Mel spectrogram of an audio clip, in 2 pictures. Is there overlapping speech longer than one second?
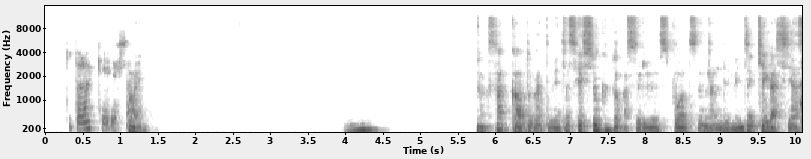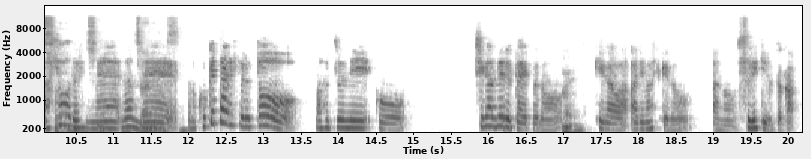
Yes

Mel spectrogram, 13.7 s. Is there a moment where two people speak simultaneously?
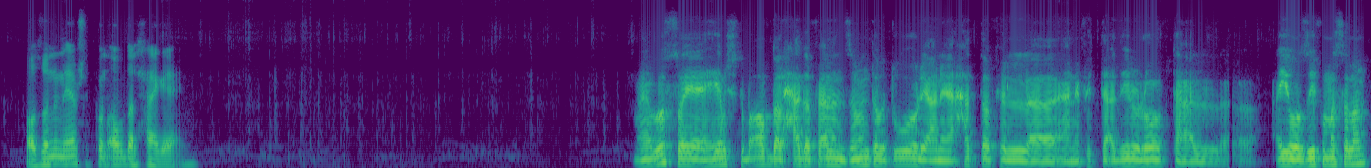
No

